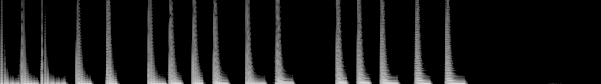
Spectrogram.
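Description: Steinberg Prologue software synthesizer playing its Pulse Width Mod Bass preset: a quick staccato bass line of short plucked notes, each bright at the start and quickly dulling. There is a brief pause near the middle, and the line stops well before the end.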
